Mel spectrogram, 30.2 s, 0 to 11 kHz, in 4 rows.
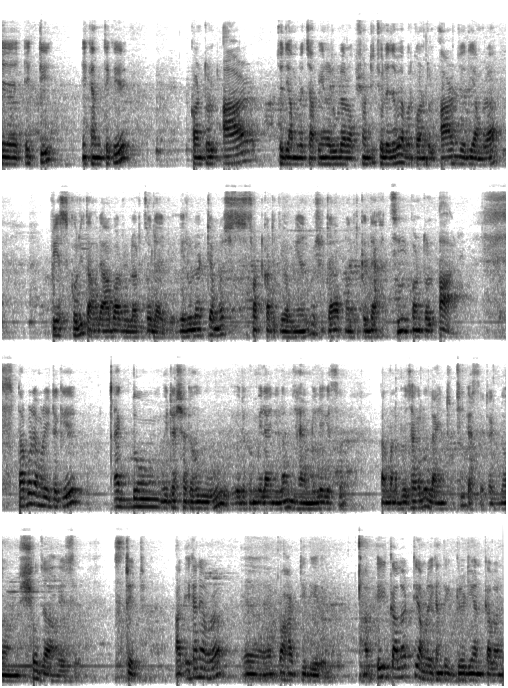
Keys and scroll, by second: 5.1 ctrl+r.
